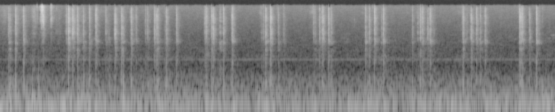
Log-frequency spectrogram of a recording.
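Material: Metal.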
